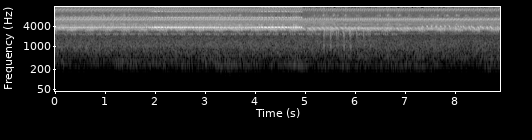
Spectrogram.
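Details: Bell crickets and other crickets recorded in Narita, Chiba Prefecture, Japan, on a TASCAM Portacapture X8: a dense high shimmer of overlapping trills with pulsing chirps, one steady ringing tone in the middle, and the chorus thinning after a few seconds.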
